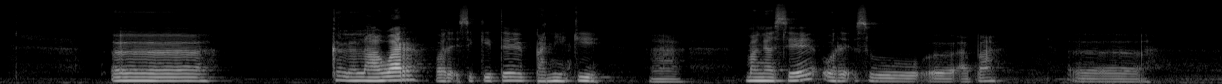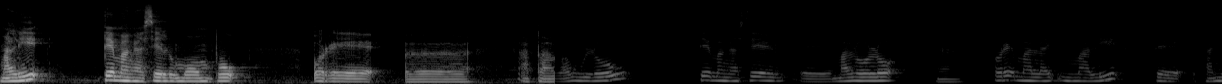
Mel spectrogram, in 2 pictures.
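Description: From 17.77 s right through to the end, the speech falls away by about 22 dB, the centred voice nearly gone. That's likely one channel inverted, so everything shared between left and right cancels when summed to mono.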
